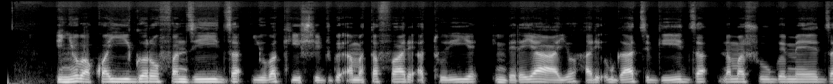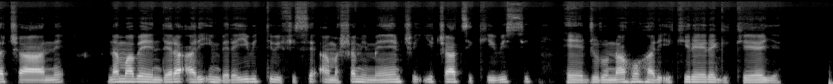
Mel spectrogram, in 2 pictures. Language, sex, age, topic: Rundi, male, 25-35, education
